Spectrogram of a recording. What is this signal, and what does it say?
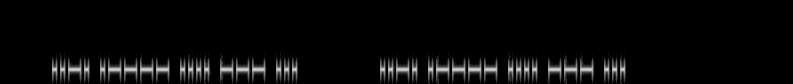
Morse code, heard as a keyed tone, about 32 wpm, 700 Hz. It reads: F1HOS F1HOS
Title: DXCC-100 Call Signs - 5 Characters - Repeated 2x - 30wpm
